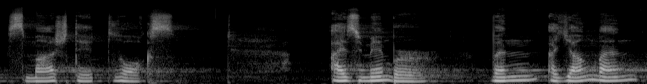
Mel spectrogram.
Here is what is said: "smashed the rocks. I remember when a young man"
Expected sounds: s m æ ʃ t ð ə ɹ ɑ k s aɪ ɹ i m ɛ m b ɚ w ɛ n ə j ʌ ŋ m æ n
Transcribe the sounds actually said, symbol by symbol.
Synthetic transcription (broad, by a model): s m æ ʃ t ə l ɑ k s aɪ ɹ i m ɛ m b ɚ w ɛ n ə j ʌ ŋ m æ n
